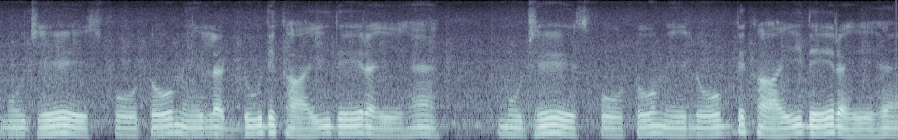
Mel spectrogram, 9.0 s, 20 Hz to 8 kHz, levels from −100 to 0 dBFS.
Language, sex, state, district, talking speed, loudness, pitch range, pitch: Hindi, male, Madhya Pradesh, Katni, 120 wpm, -19 LUFS, 100-115 Hz, 105 Hz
